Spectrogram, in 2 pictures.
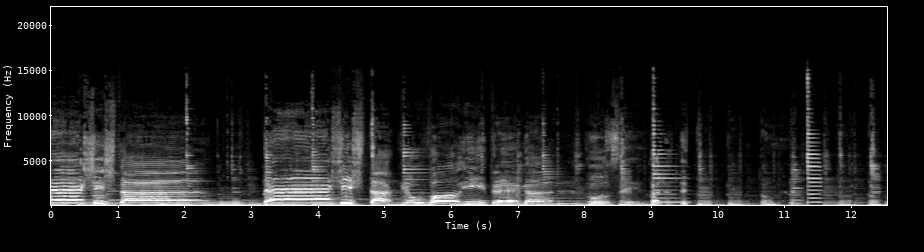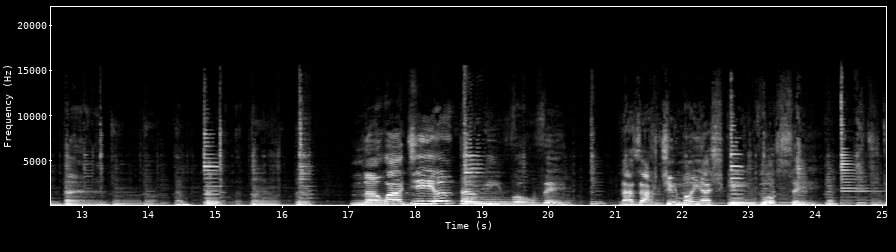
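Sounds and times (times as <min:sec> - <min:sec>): person singing: 0:00.0 - 0:02.4, 0:03.2 - 0:09.7, 0:17.0 - 0:20.4, 0:21.1 - 0:25.0
acoustic guitars strumming: 0:00.0 - 0:25.0.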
